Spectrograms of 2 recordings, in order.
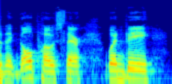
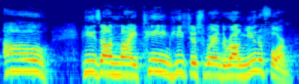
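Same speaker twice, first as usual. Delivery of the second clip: delighted surprise; 6 semitones higher than usual. Retold or imitated. Relieved reply about king snake.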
